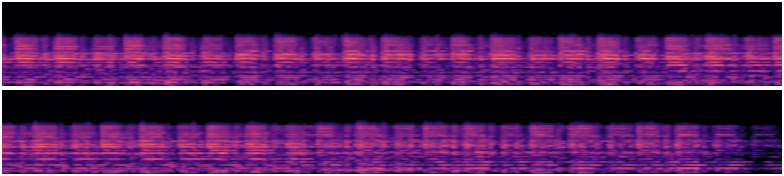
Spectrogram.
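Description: Electric lead guitar run through effects plays a worship part as a continuous, dense stream of sustained, shimmering notes with rapid repeated picking, steady and fairly loud throughout.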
